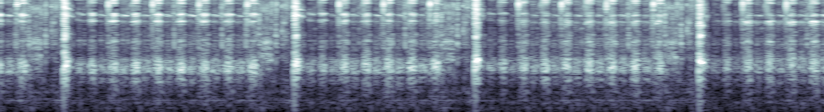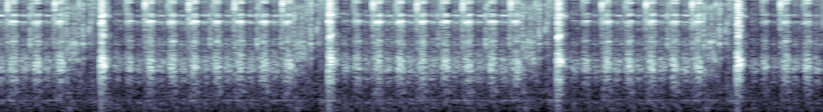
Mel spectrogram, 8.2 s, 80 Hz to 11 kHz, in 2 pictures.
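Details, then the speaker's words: Half-scale Domestic side-shaft hit-and-miss model engine, 9-inch flywheels, make-brake ignition, gravity-fed fuel, set to run fairly slow in cold weather; sharp pops about 53 a minute with light valve ticking, running fine. "okay let's fire this baby up don't you hear it run for a little bit I have it set to run fairly slow right now"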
